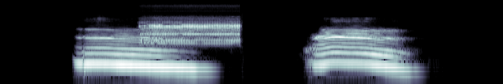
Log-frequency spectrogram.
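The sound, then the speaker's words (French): A loud game-show wrong-answer buzzer sounds twice, marking a caller's wrong answer in the listener call-in game 'le jeu du tambour': a harsh, droning blast with sagging pitch, a brief pause, then a shorter second blast. No voices are heard around it. “A priori, le bip le bip du tambour on est sans appel et ce n'est pas vous qui avez gagné le jeu du tambour.”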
